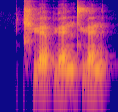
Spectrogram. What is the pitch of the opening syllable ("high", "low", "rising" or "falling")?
high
